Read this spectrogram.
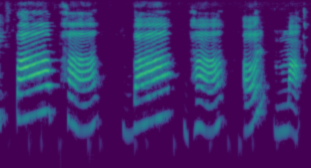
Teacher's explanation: पा वर्ग के जितने भी वर्ण हैं वो होष्ठ यानी ओष्ठ से बोले जाते हैं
